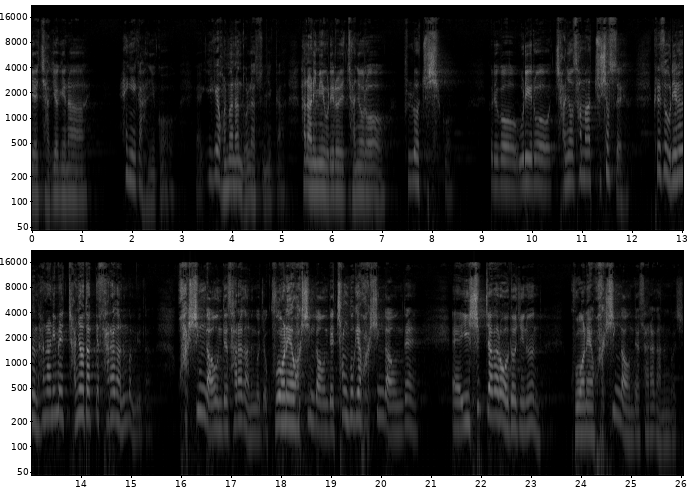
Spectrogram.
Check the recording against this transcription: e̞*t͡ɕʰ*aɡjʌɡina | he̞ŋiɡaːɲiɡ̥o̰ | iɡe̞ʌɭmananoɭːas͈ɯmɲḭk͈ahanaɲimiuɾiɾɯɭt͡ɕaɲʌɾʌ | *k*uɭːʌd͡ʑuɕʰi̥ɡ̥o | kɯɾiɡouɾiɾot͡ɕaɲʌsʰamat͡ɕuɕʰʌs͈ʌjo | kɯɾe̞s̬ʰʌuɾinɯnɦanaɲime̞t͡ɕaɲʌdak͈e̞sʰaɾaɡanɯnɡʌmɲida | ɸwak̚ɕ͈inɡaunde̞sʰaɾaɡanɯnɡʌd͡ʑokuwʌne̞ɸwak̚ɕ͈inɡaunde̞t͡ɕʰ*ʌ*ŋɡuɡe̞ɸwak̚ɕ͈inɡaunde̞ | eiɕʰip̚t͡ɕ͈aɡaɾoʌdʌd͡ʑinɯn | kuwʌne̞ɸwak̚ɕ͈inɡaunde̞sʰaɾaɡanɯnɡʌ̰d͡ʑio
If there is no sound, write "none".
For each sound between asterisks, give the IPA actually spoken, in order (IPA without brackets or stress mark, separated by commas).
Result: t͡ɕ, p, ʌ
